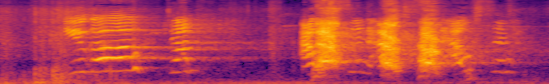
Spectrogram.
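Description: A small dog barking during an agility run, with a quick run of sharp barks in the second half. A handler's voice calls out over it.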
